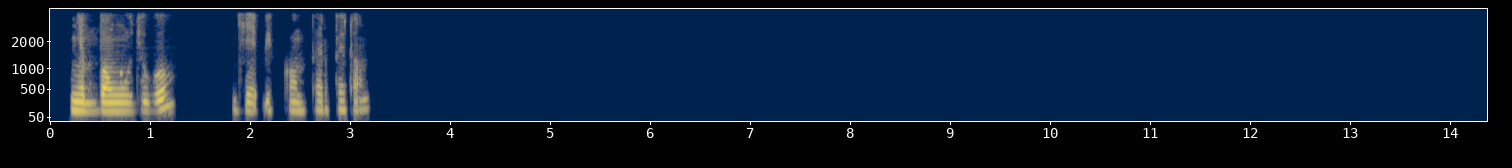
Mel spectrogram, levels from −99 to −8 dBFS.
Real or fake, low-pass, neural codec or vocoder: real; 3.6 kHz; none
